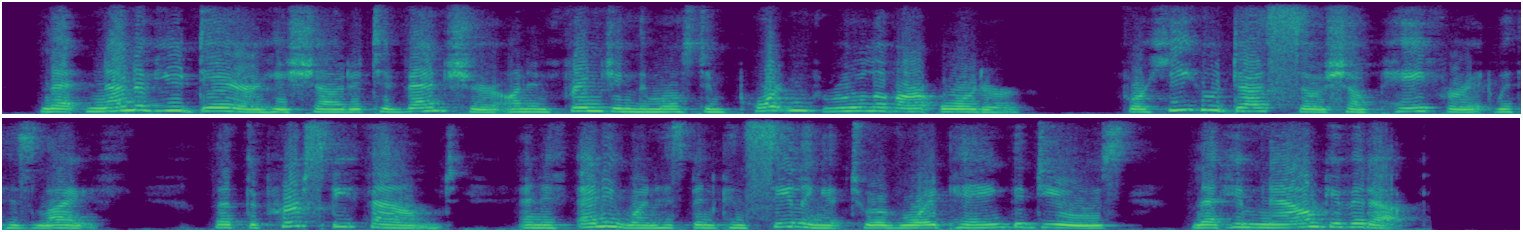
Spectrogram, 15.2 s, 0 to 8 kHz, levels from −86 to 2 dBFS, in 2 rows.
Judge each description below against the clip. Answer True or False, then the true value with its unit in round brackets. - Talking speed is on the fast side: True (215 wpm)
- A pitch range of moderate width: True (4.7 semitones)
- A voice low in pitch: False (205 Hz)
